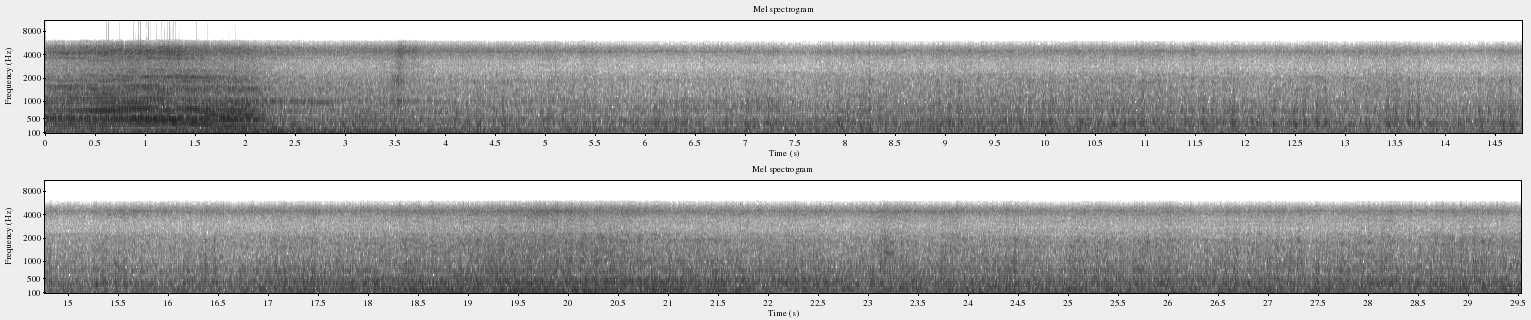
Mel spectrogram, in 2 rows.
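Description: The lead GE ES44C4 locomotive's air horn sounds several pitches together and cuts off about two seconds in. Then the locomotives and a long string of covered hopper cars roll steadily past over the crossing in a continuous rumble.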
